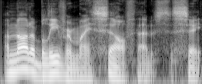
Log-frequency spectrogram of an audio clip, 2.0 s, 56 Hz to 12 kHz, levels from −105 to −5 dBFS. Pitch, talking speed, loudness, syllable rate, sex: 95 Hz, 265 wpm, -18 LUFS, 6.3 syllables/s, male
